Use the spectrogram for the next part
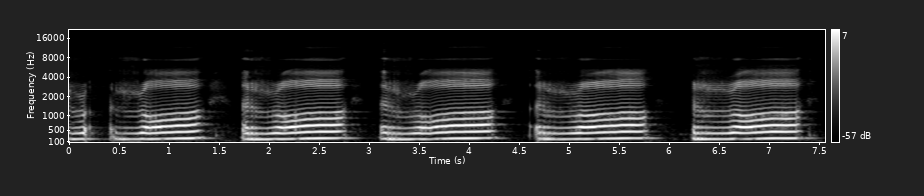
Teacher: Simple بس تھوڑا سا ہوتی ہے تکرار کے صفت، کہ آپ کی زبان نا ایک جگہ کھڑی نہیں رہتی بلکہ ایسے وائبریٹ کرتی ہے تھوڑی سی · تھوڑی سی بس تکرار کرنی ہے تھوڑی سی تکرار اس کے اندر ہوتی ہے اور موٹا پڑھنا ہے آپ نے اس کو، اور اپنی زبان کی جو پشت ہے، جو بیک ہے، وہ آپ نے سامنے کے جو 4 ثنایا اور رباعی کے دانت ہیں ان کی جڑ کے ساتھ لگانی ہے اندر کی طرف، ٹھیک ہے؟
